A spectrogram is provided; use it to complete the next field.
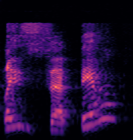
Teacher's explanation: ता दो से तिन पूरा अदा किया, कोई गुन्ना नहीं है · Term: इजहार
